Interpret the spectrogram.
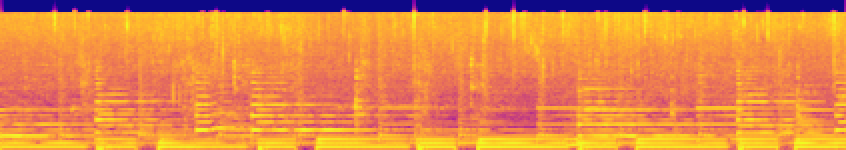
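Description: Chillies, shallots and petai beans sizzling in oil as they are stir-fried in a wok, with the metal spatula scraping the pan now and then. Background music with sustained low chords plays under it and is the loudest thing.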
